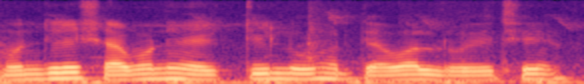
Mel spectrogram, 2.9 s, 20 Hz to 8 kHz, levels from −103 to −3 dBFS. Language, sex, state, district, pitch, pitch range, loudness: Bengali, male, West Bengal, Cooch Behar, 135 Hz, 125-145 Hz, -14 LUFS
